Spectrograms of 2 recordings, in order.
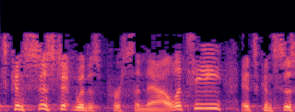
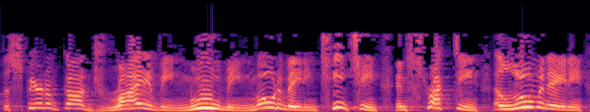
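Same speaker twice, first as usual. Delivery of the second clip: rising, louder preaching list; preacher hammering a list, louder; building preaching; 4 semitones higher, 6 dB louder than usual. Acted. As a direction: pound each word as the sermon builds.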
